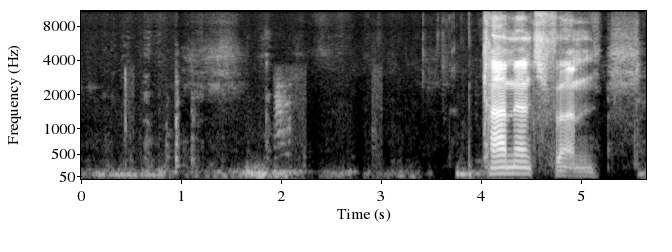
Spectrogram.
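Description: An older man speaks calmly through a headset microphone, heard as over an online call.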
